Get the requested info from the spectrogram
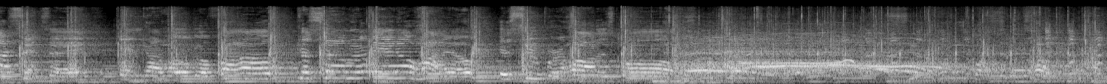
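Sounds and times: keyboard accompaniment: 0.0 - 11.0
person singing: 0.0 - 11.0
audience cheering: 6.6 - 11.0.

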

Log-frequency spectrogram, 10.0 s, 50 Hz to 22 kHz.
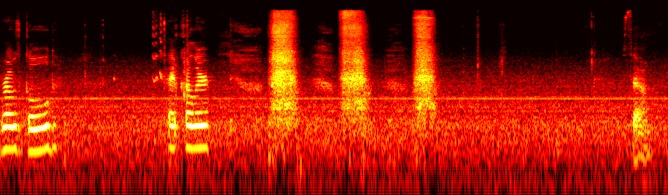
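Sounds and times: puffs of breath: 3.4 - 6.6.

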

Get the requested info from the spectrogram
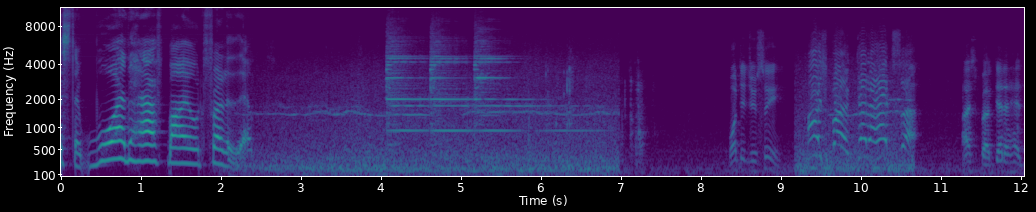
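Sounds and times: ship's bell ringing: 4.0 - 7.0.

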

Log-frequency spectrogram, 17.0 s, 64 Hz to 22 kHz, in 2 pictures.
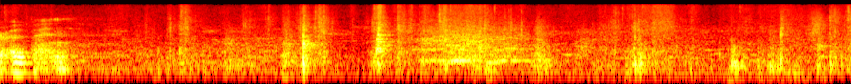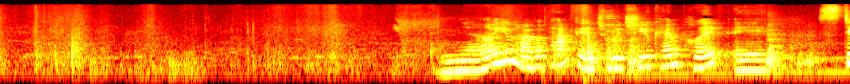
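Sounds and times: fabric rustling: 1.4 - 13.0.

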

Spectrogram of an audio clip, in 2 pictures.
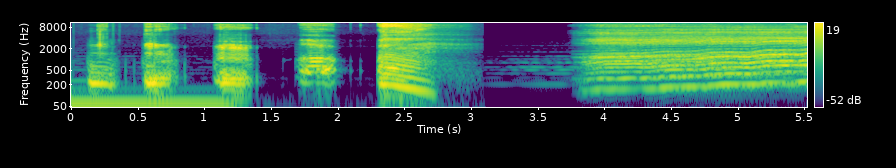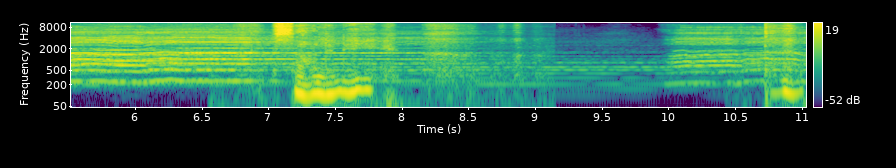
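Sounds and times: person moaning in distress: 0.0 - 3.0
low music drone: 3.1 - 11.0
strained vocal sounds: 3.8 - 11.0.

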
